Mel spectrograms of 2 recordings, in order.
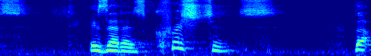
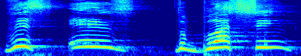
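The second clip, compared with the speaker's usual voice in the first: raised voice in slow, weighted phrases; emphatic preaching; 6 semitones higher, 10 dB louder, slower than usual. Real, not acted. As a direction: drive each point home to the congregation. Preaches the main point.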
